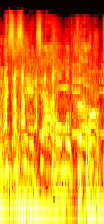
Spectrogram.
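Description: Hip hop music: rapped vocals over a beat with a strong bass line.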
